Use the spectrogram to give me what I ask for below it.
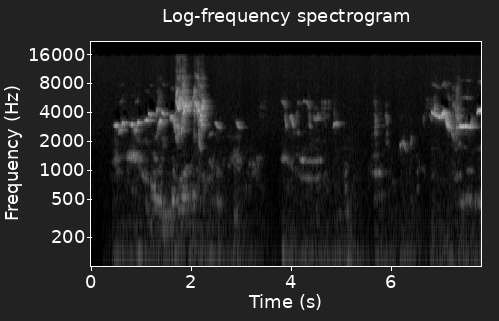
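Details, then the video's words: Varied, scratchy, warbling song of an Oriental magpie-robin, used as a lure to prompt other magpie-robins to sing. It comes in bursts of mixed whistles and harsher notes with short pauses between them. "PANCINGAN KACER GACOR"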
